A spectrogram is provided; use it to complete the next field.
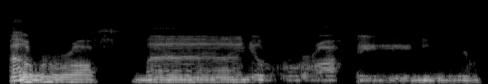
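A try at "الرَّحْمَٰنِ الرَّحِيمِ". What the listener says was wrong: Okey, ra tu dia ada bunyi bunyi itu jangan hilang Kemudian ni huruf dal.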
